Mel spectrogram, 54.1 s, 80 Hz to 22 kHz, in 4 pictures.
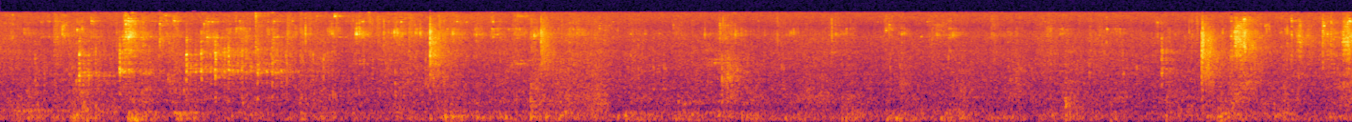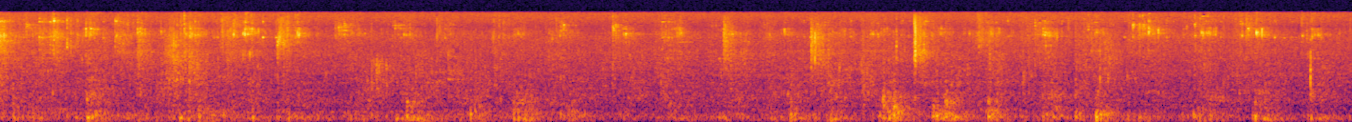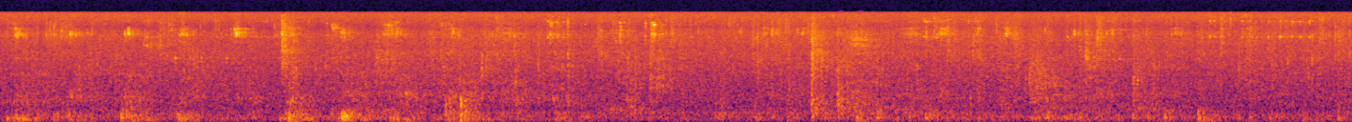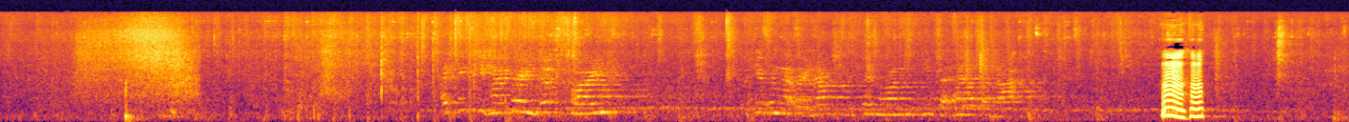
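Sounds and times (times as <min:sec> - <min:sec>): horse hooves cantering on sand: 0:00.0 - 0:54.0
short hissing rush: 0:41.3 - 0:42.6.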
